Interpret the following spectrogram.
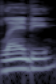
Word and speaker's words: LVNDIE: stuff man but once again my name is Landy AKA living die it's spelled LV n d i e you can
